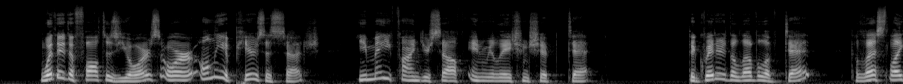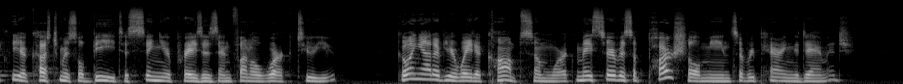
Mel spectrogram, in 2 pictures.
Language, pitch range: English, 150-200 Hz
